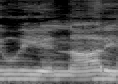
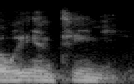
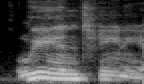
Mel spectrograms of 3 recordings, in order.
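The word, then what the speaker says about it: Leontini: This Sicily Leonati. This was a very mintstate looking coin. I wasn't too fascinated by the art, but I thought it was very well struck. And yeah, that's pronounced Leantini.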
